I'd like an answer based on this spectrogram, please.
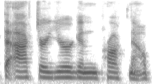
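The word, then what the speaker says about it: Jürgen: Yeah, well, Jurgen, I don't know. I do think they say Jurgen more than Jurgen, but We can go with Jurgen because I know like the actor Jurgen Prochnow pronounces it that way.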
